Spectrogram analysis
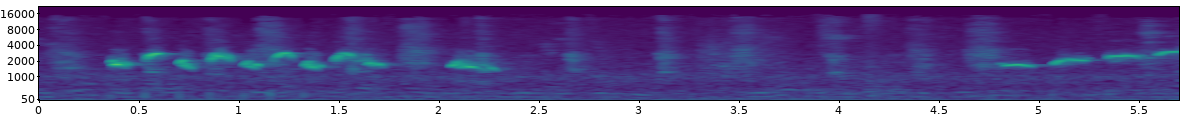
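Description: A fieldfare gives a quick run of squeaky, slurred whistles, then a pause and a few rising whistled notes, over faint background noise.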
